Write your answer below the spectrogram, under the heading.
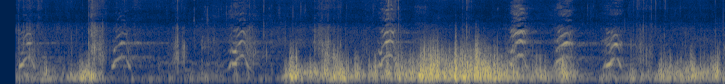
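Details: Dog barking at cows: about six sharp, rising-falling barks at irregular intervals, with a loud broad rumbling noise swelling through the middle and later part.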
